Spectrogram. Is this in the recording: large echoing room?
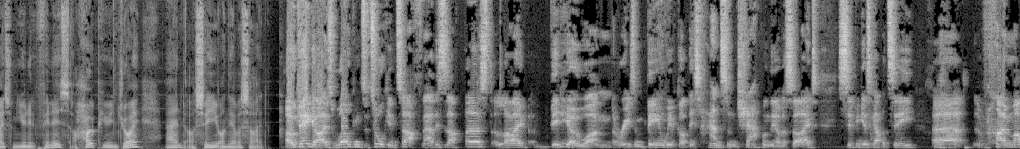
no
